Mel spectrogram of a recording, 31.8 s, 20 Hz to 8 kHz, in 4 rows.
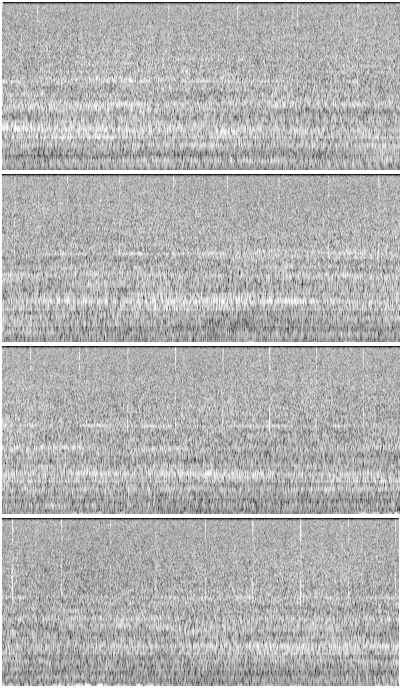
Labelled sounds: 8.8	9.1	vessel noise, 1.7 to 1.9 kHz

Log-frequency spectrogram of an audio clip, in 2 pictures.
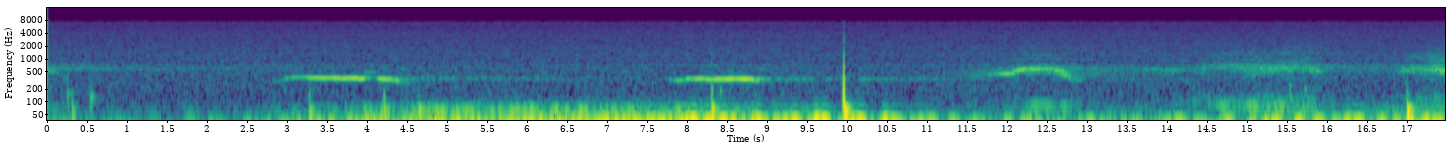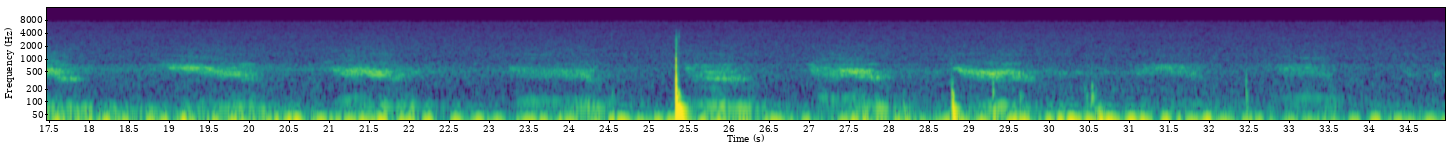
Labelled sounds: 17.4	17.7	humpback whale, 0.80 to 0.99 kHz

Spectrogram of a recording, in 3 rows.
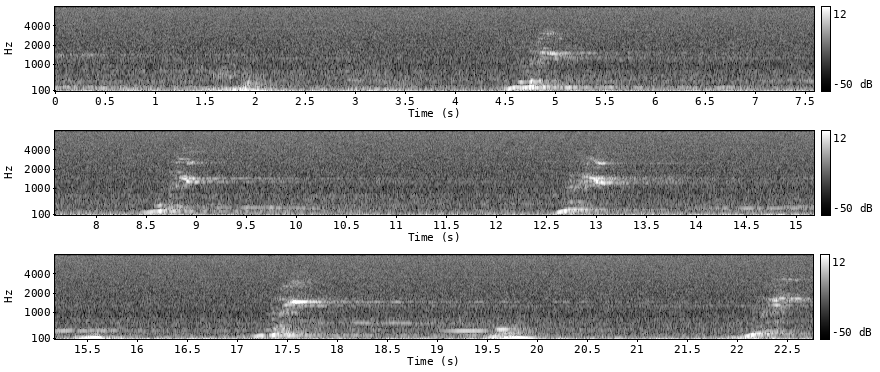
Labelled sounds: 4.8	5.2	humpback whale, 1.2 to 1.6 kHz
8.7	9.2	humpback whale, 1.1 to 2.7 kHz
12.8	13.3	humpback whale, 0.99 to 3.1 kHz
17.3	17.9	humpback whale, 0.90 to 1.8 kHz
22.2	22.7	humpback whale, 1.3 to 3.4 kHz

